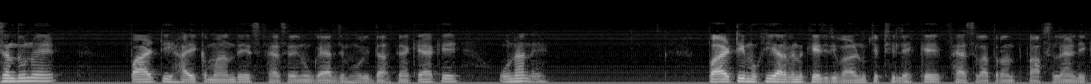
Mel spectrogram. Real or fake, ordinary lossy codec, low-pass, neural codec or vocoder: real; none; 7.2 kHz; none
